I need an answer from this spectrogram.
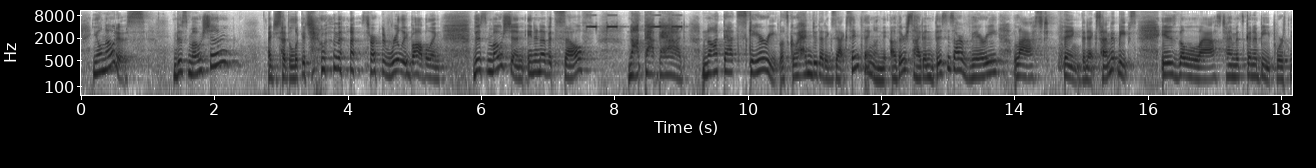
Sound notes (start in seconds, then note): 7.5 timer beeps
